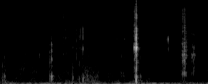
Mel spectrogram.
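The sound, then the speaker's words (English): Crisp crunching of hard mints being bitten and chewed into powder, a handful of sharp cracks with one loud snap in the middle, otherwise quiet with no talking. “As … crunches them into powder.”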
